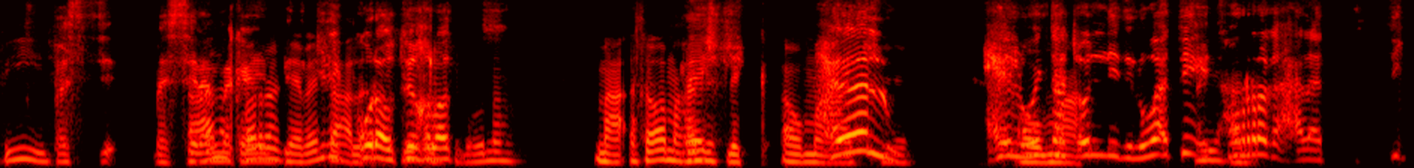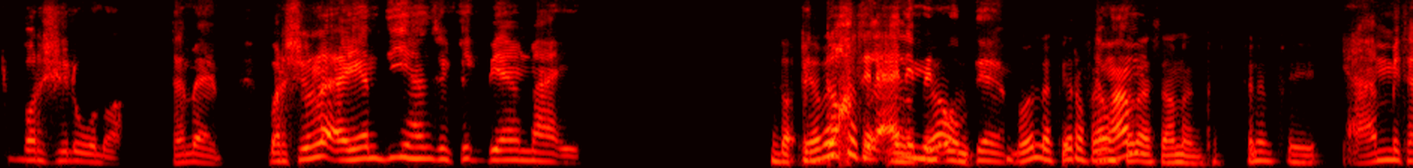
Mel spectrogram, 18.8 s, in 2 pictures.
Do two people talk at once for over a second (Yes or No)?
Yes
